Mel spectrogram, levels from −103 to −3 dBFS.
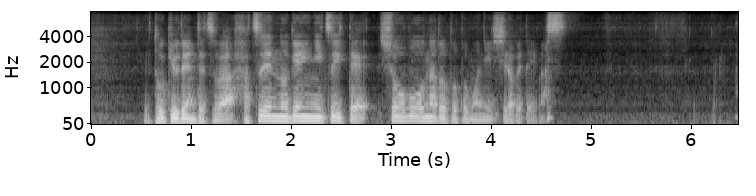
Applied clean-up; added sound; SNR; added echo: none; none; none; reverberation time 0.2 s.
